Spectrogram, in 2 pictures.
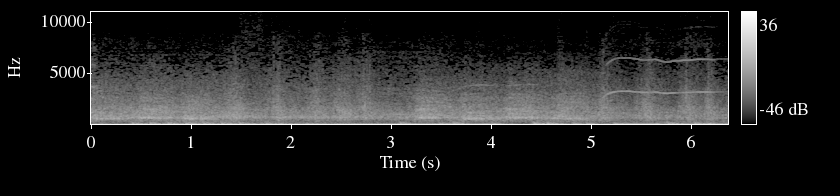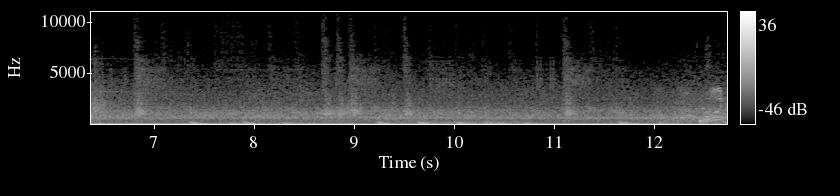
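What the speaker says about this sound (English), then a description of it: "How about some applause for the defense there?" Stadium crowd at a football game cheering the defense after it forces a throw into coverage and sets up a fourth down, a loud sustained roar with whoops and shouts while an announcer talks over it.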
